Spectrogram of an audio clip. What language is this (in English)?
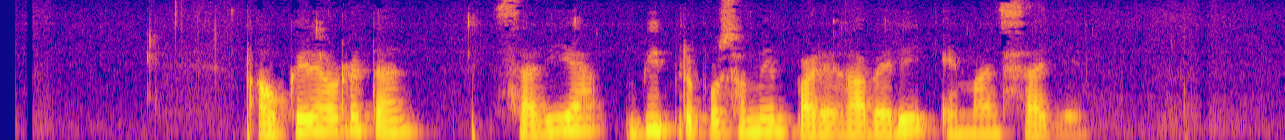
Basque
